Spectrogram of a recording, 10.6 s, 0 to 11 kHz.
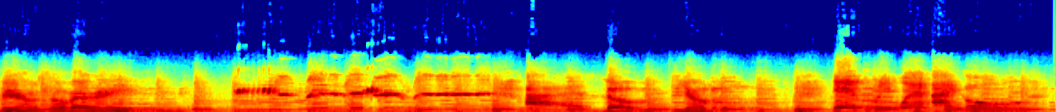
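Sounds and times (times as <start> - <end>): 
speech: 0.0 - 1.5, 5.3 - 7.5, 8.4 - 10.4
steady instrumental backing: 0.0 - 10.5
person whistling a bright wavering melody: 2.4 - 5.1.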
